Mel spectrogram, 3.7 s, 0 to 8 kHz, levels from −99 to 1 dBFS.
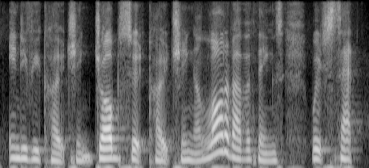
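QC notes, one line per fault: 3.62–3.70 s, comfort noise in place of the background: right at the tail, the last 80 ms of real room tone drops out and a flat, featureless hiss takes over, about 14 dB quieter than the background it replaces, which was already sitting about 41 dB under the loud speech. Likely cause is the sender's voice detector calling silence and halting transmission, with the receiver synthesising filler noise. The filler, like the rest of the call audio, stops around 8 kHz.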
